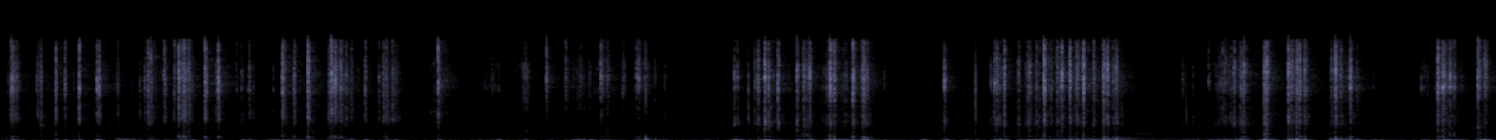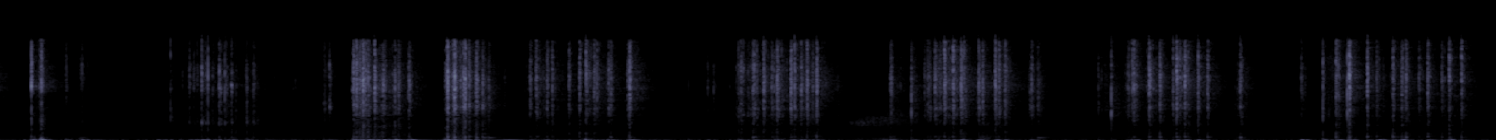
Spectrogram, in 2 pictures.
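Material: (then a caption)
Plastic. Long nails scratch and tap the rim and bristles of a small, round pink plastic hairbrush. Bursts of bright, dry scratching alternate with soft, low taps in an irregular, close-up rhythm with brief pauses.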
